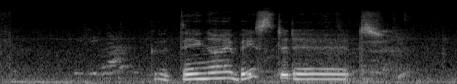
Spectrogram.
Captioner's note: singsong voice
